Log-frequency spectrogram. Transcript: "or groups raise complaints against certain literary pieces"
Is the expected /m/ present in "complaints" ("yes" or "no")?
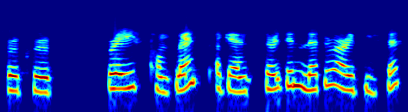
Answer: yes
